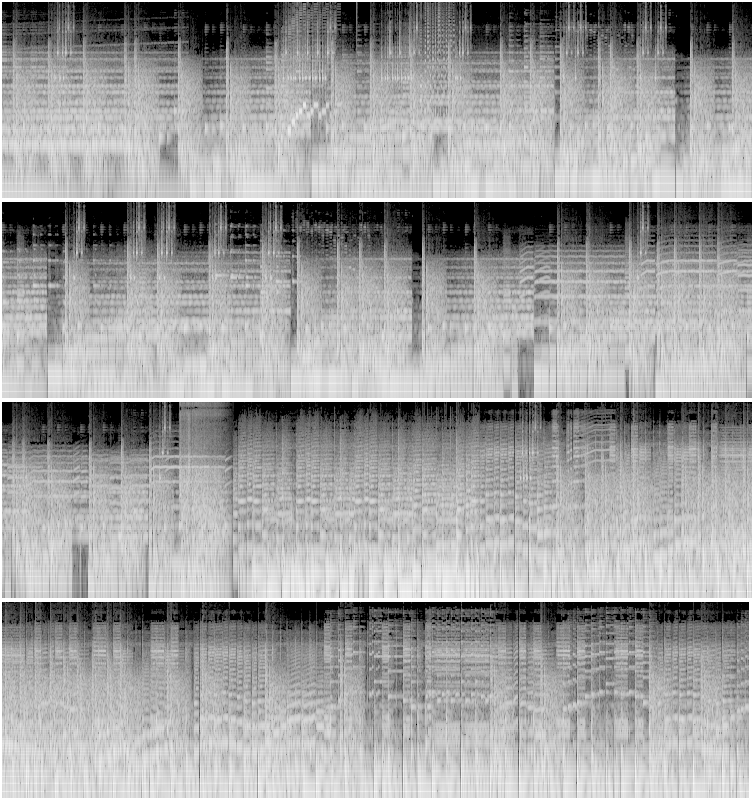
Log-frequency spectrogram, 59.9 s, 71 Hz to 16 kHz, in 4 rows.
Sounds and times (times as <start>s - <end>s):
Music: 0.0s - 59.9s.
